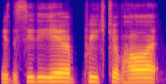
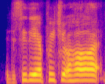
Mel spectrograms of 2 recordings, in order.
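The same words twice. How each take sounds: First: Said in the usual way. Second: Higher and louder, hitting D; loud repeat. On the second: Real, not acted. Trucker repeating the question to chat, loud and high. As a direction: repeat it out to the stream.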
